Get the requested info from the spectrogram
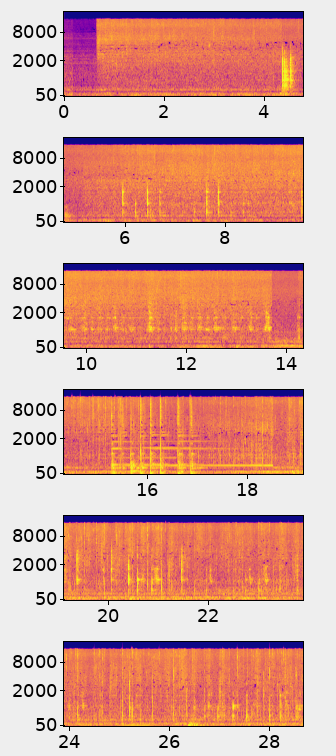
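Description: Chopped garlic hitting hot oil in a nonstick pan and sizzling steadily, the sizzle starting suddenly a little under a second in. There is a single knock about four seconds in. From about halfway through, a spatula stirs and scrapes against the pan, adding quick clicks over the frying.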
